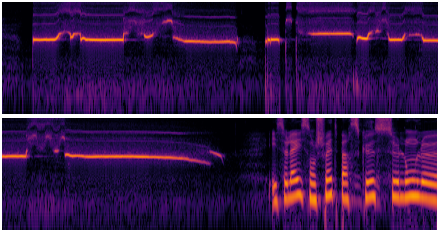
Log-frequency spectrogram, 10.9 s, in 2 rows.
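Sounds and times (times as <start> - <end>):
small hand-held whistle being blown: 0.4 - 8.3
speech: 8.8 - 10.8.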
